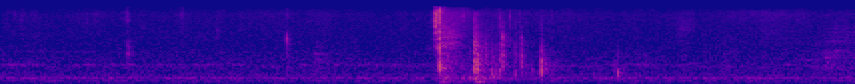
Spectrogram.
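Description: Hands working clay horses on a wire armature: a quick run of sharp clicks and taps about two seconds in, then one softer tick, over a faint steady room hum.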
